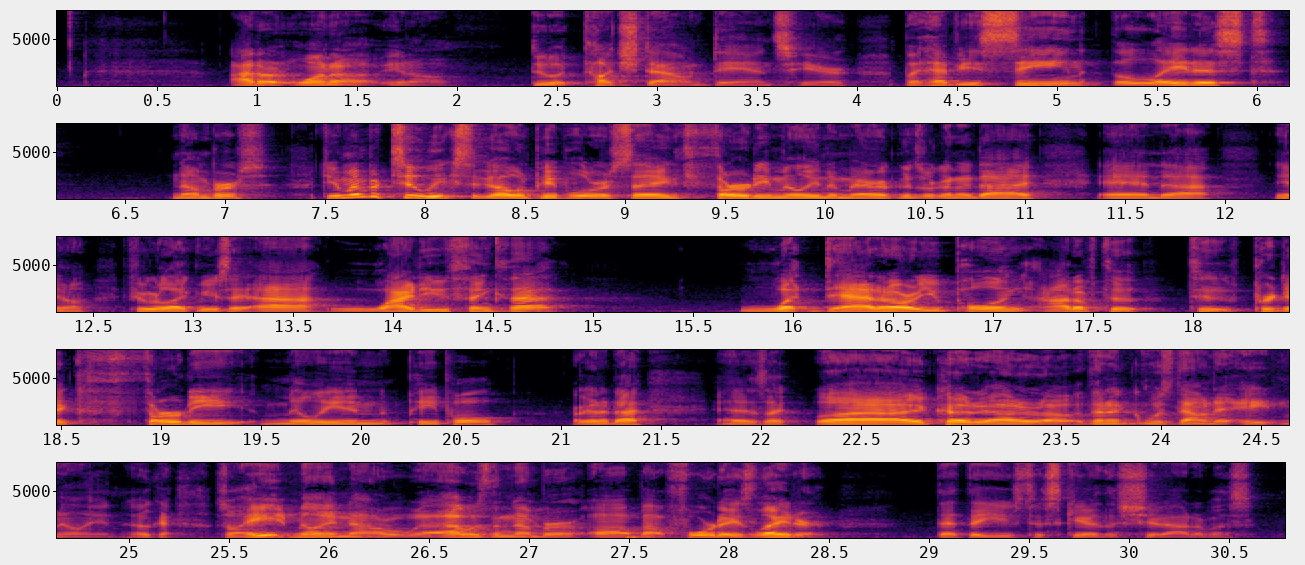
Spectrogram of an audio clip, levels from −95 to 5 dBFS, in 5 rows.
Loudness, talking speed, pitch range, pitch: -23 LUFS, 210 wpm, 115-140 Hz, 125 Hz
